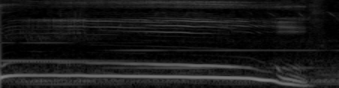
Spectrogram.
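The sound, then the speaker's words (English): A person imitates a long wolf howl, one steady, sustained tone held for nearly two seconds before the pitch slides down and trails off. It is fairly loud. “Wolfie stopped picking potatoes for a moment and let out a long howl.”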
